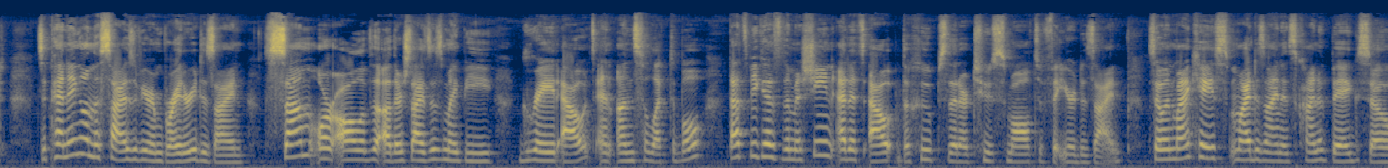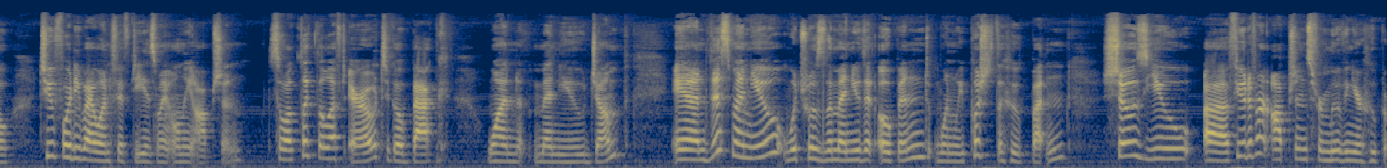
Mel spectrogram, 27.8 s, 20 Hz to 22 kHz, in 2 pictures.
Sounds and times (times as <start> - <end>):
Speech: 0.0 - 27.7.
